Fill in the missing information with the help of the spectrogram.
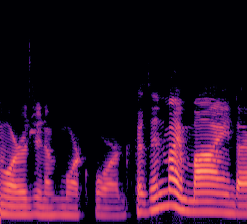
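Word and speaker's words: Mörk Borg: What is the name origin of Morborg? Cuz in my mind I always assume it or associate it with gork and mor. I'm like but it's not it's not it's actually pronounced merkborg uh because the umlout and it is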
